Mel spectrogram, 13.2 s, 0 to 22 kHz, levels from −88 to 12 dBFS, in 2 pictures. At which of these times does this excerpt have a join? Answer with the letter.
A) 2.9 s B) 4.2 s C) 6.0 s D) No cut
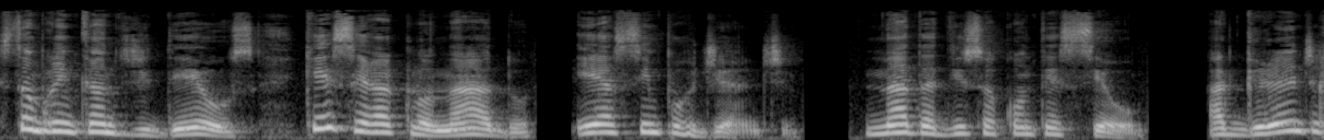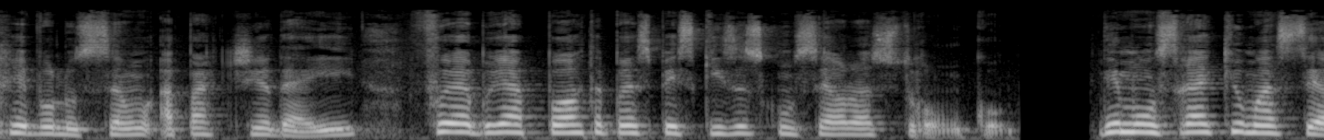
A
